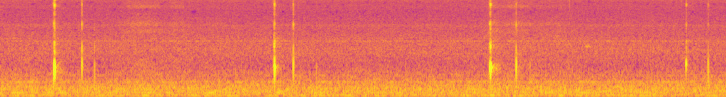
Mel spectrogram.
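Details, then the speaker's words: Infant in hospital with four short, sharp hiccups about two seconds apart, each followed by a softer click, over faint room hum; ordinary infant hiccups. "cutest little hiccups, buddy. Finley, did you get the hiccups?"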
